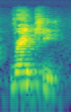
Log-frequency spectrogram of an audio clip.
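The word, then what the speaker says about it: Reiki: still do the I don't know how to pronounce it r i k how do you say it raiki raiki so raiki is something that I well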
